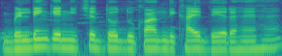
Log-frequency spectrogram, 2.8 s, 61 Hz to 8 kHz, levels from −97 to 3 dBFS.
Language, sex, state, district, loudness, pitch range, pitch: Hindi, male, Assam, Kamrup Metropolitan, -18 LUFS, 115-125 Hz, 120 Hz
